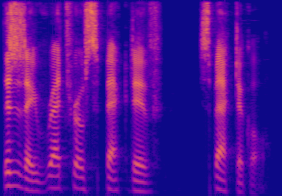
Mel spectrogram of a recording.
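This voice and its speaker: A man plays an indignant, smug homeowner in an improvised comedy scene. His pitch swings freely as he protests and argues, stubborn throughout, and the sound is close and dry. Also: lively intonation, unhurried, dry recording, lightly acted. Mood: smug defiance.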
